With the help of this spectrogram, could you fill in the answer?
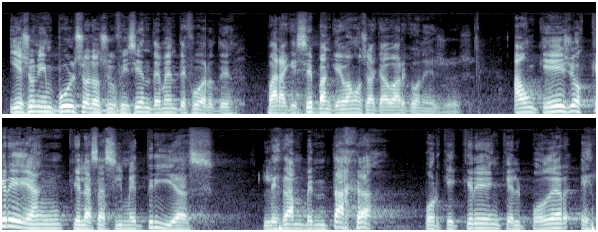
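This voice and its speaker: Male Argentine political orator: booming balcony delivery, rousing and declamatory, creaky grain, big reverberant venue. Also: darkish tone. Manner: booming balcony speech, declamatory with dramatic pauses and repetition. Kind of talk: rousing political rally speech. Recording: long echoing reverb of a large venue.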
